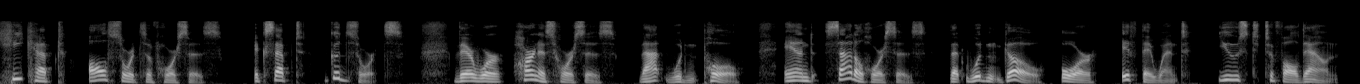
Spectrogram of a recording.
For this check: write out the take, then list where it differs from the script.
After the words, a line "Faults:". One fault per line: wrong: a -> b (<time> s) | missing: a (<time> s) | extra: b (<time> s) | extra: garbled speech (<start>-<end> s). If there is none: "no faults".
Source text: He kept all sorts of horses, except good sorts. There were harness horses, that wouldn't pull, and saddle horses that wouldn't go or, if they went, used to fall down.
He kept all sorts of horses, except good sorts. There were harness horses, that wouldn't pull, and saddle horses that wouldn't go or, if they went, used to fall down.
Faults:
no faults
